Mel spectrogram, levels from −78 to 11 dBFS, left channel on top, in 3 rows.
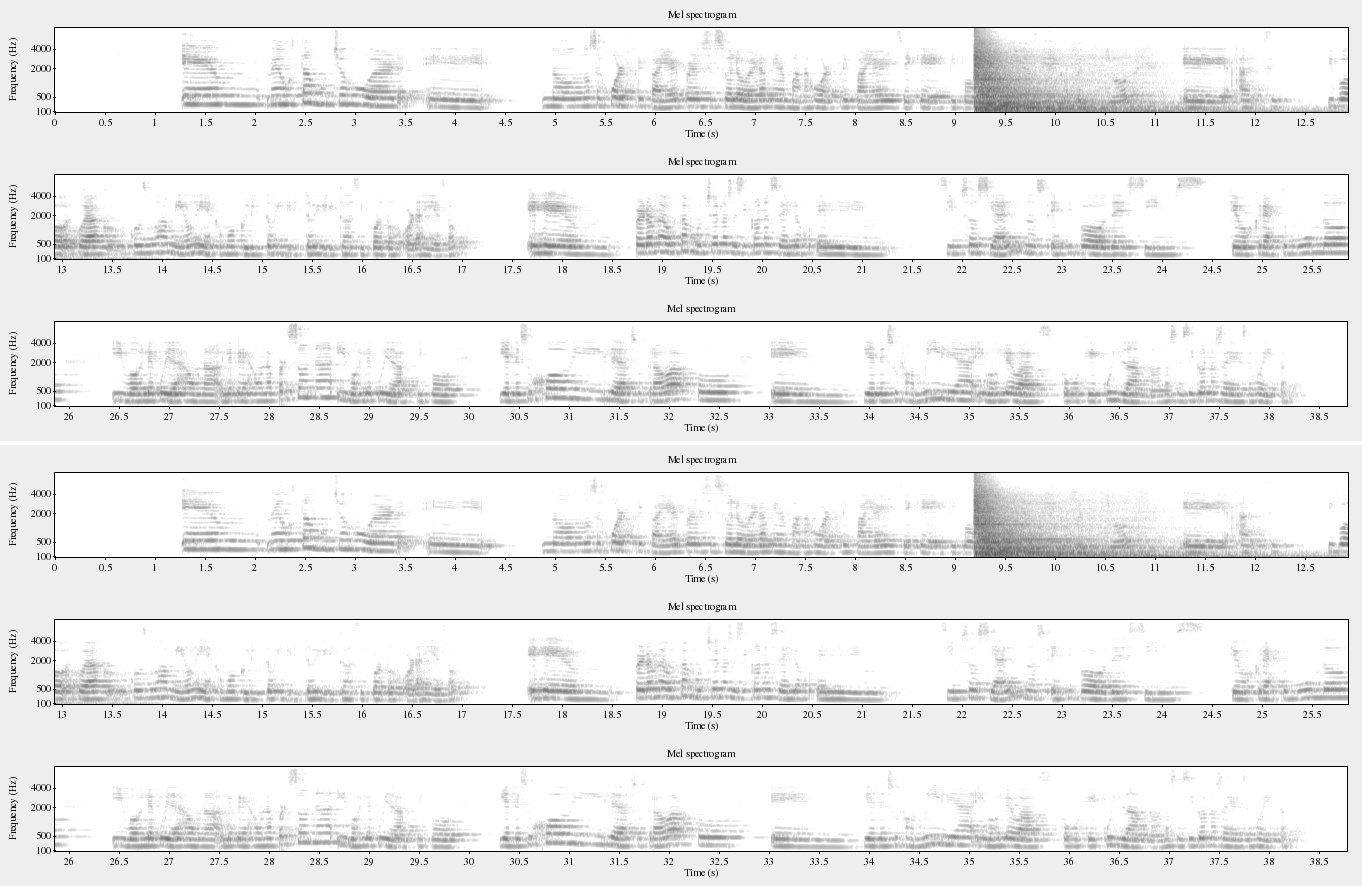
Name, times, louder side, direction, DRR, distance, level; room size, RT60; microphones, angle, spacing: voice 1, 1.3-4.3 4.9-12.2 12.7-17.0 17.7-18.5 18.7-21.2 21.8-24.4 24.7-30.0 30.3-38.2, left 2 dB, 25° left, 3 dB, 2.1 m, -46 dB
sound 1, 9.2-13.0 13.5-13.6, equal, ahead, 1.6 m, -33 dB
15.0 x 13.5 x 6.1 m, 0.65 s
head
